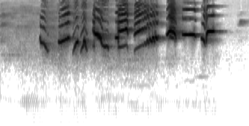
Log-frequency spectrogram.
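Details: Provoking song of a white-rumped shama meant to stir other shamas to sing: a rapid run of about ten varied whistled notes, slurred up and down, ending on a clear sustained whistle, on a silent background.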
